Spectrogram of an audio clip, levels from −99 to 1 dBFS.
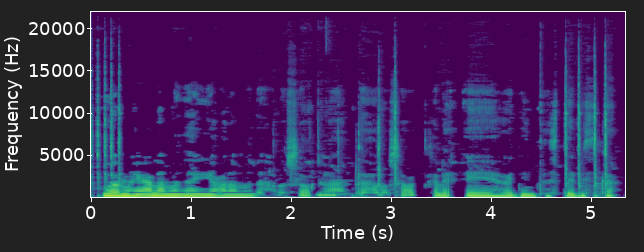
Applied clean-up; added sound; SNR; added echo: classical method Wiener filter.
